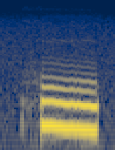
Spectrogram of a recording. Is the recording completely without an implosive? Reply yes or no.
yes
